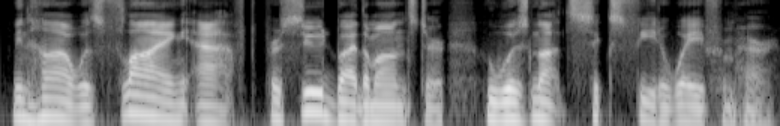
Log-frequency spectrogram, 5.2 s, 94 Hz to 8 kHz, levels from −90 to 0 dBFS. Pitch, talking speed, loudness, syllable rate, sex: 100 Hz, 185 wpm, -20 LUFS, 4.2 syllables/s, male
